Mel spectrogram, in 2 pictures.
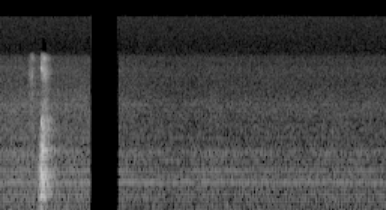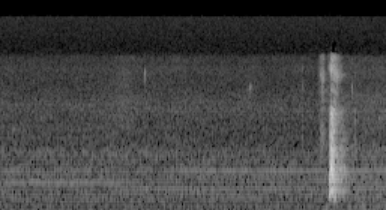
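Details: A sleepy pug barks to get attention, giving two single sharp barks about nine seconds apart.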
